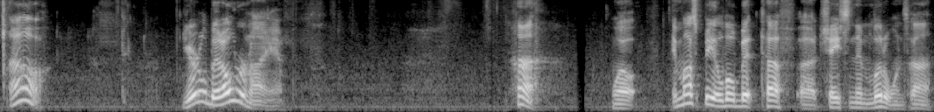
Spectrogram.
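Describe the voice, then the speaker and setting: A man's voice: on the high side, wildly swooping pitch, moderate pace, pauses often, a little mellow. A man in his forties hosting a live stream, chatting casually with viewers in a rambling, chuckling, easygoing way. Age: 40s. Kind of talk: casual live chat reading viewer messages.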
